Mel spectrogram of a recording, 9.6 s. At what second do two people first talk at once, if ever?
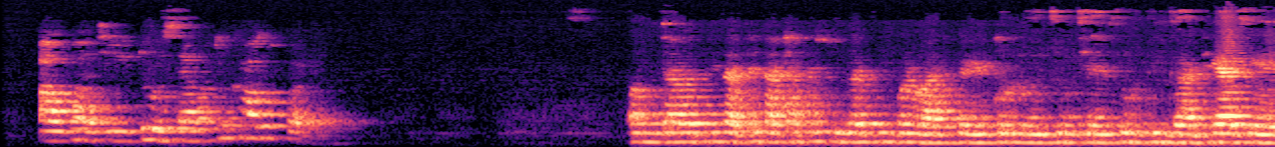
none

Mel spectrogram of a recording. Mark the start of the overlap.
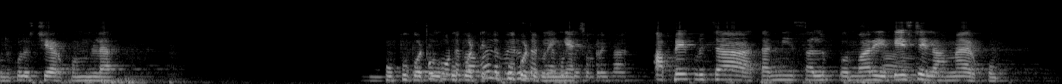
4.1 s

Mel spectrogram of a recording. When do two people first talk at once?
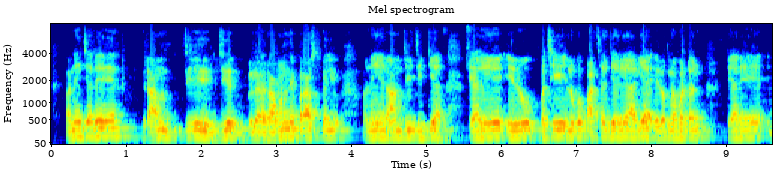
none

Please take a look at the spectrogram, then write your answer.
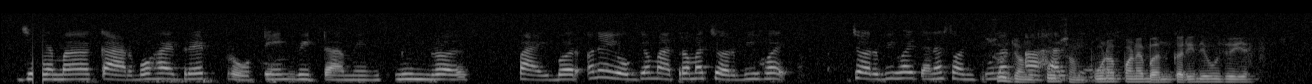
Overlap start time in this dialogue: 9.8 s

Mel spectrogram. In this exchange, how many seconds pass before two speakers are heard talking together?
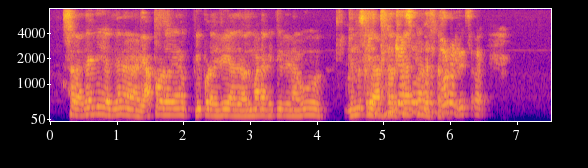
4.7 s

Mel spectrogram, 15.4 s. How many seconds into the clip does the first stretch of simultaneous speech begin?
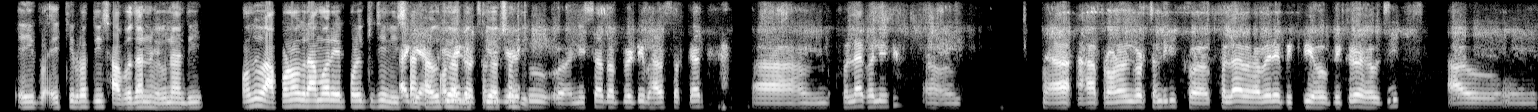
4.0 s

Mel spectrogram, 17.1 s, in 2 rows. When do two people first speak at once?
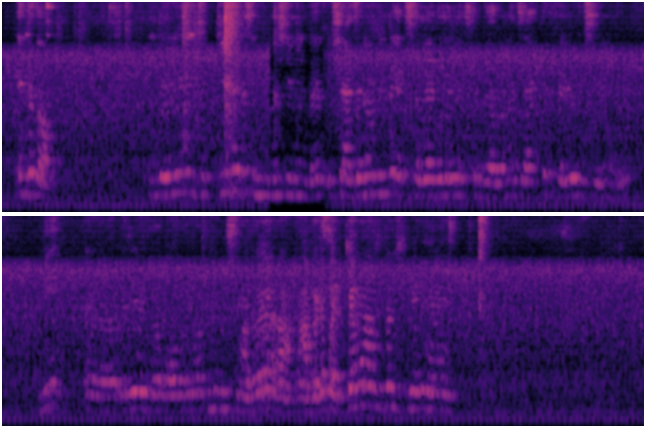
11.7 s

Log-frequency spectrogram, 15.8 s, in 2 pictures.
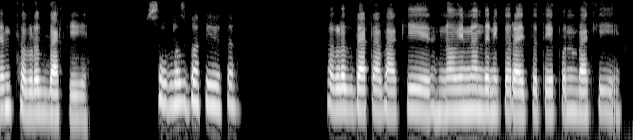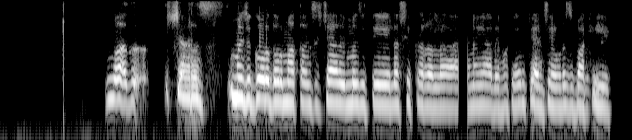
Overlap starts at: none

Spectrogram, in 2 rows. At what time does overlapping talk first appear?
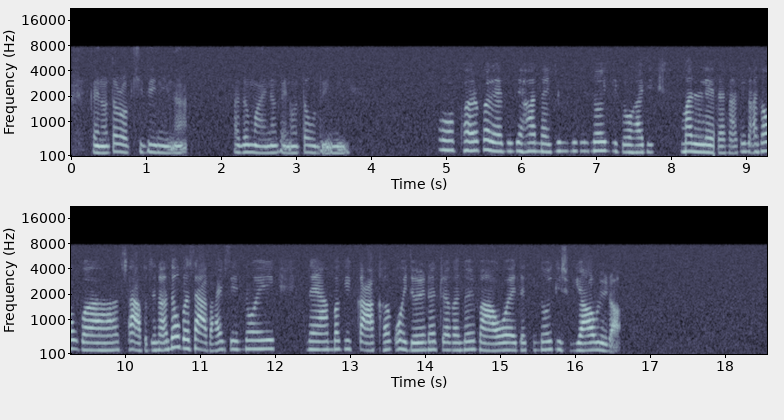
none

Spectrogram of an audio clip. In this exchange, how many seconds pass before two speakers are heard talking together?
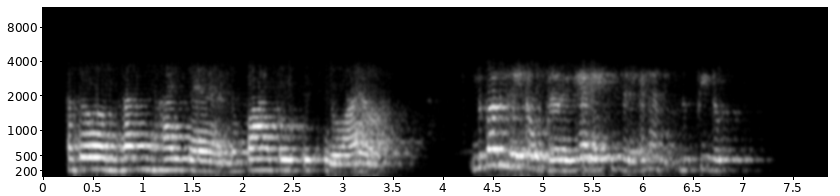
none

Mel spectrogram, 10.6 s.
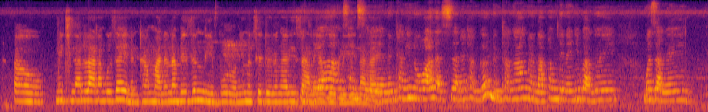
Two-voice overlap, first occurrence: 4.2 s

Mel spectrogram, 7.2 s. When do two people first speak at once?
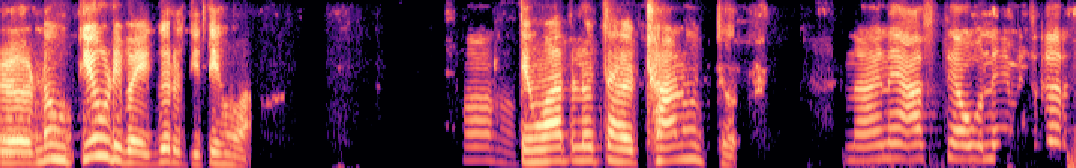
none

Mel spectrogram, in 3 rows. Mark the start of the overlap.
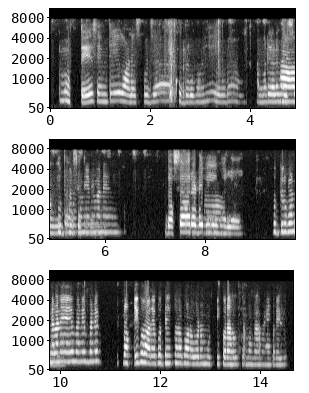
4.6 s

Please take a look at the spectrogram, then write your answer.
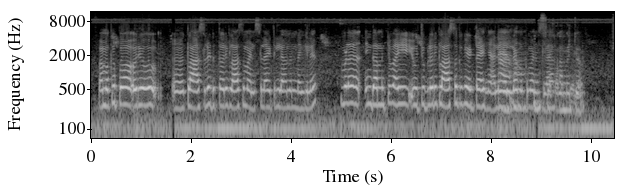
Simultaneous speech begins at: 8.1 s

